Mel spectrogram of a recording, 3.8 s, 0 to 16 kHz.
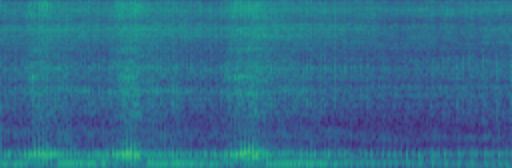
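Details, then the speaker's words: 2001 Honda XR100R after restoration, running after cam chain adjuster adjustment: even single-cylinder idle thump, steady and settled, earlier cam chain noise gone, no top-end ticking. "so here it is running nice idle just perfect"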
